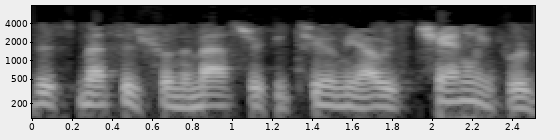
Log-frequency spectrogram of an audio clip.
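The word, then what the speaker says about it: Kuthumi: Is that how you pronounce it? – Yes, Kutumi.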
